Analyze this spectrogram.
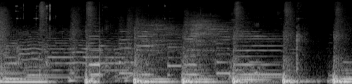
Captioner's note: rustling around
